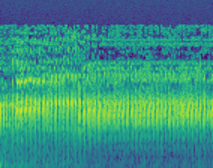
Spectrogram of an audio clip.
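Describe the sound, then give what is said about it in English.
A dense chorus of many frogs croaking together, a steady high-pitched trilling wall of sound that stays loud and continuous throughout, with no voices present. “This is just a clip of a bunch of frogs croaking.”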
